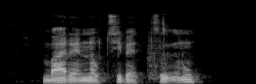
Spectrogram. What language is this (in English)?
Matsés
